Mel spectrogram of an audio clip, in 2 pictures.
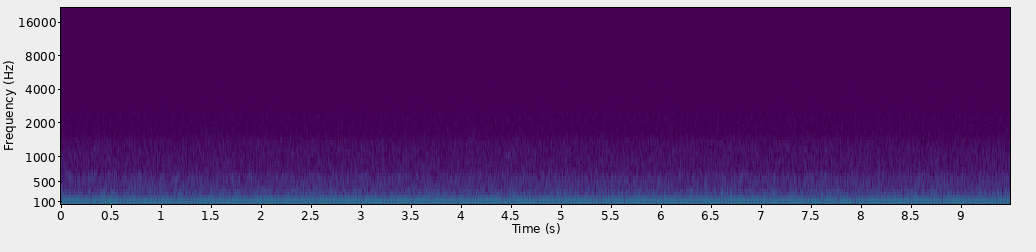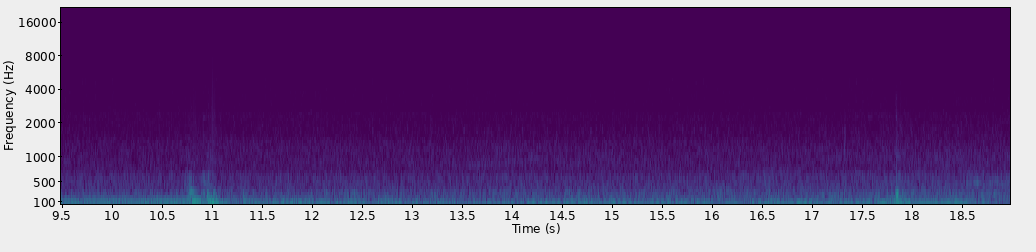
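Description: Car engine idling with a steady low hum, heard from inside the cabin. About halfway through come a couple of short thumps, and the hum then drops lower and turns uneven as the car moves off in slow traffic.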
